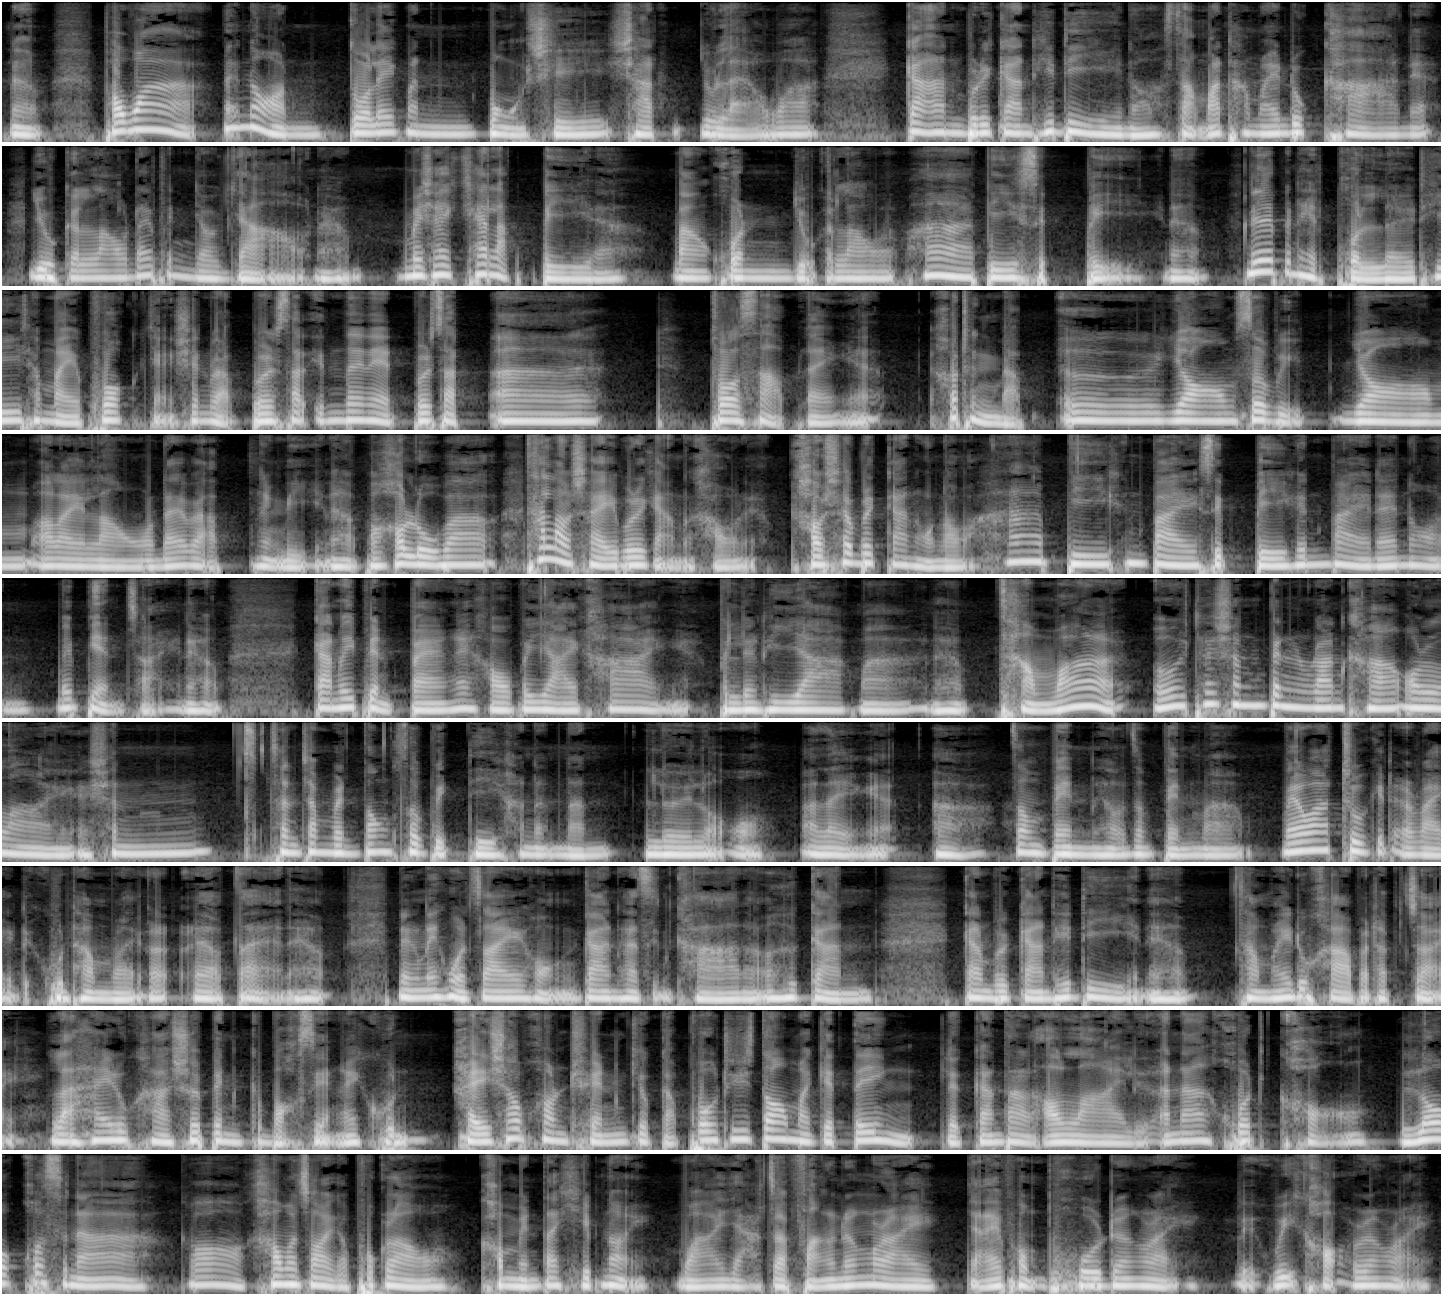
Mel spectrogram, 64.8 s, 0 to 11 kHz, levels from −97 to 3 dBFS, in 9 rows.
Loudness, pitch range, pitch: -16 LUFS, 120-145 Hz, 130 Hz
